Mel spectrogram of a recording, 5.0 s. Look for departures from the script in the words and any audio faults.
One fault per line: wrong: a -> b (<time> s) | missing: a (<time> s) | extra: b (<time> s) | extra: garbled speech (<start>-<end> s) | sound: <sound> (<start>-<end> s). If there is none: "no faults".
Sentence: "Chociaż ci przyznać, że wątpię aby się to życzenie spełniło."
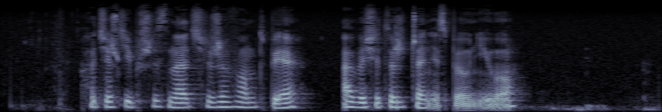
no faults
